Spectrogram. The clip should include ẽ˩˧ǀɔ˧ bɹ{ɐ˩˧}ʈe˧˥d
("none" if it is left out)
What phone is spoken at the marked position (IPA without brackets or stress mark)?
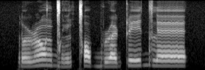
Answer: ɐ˩˧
